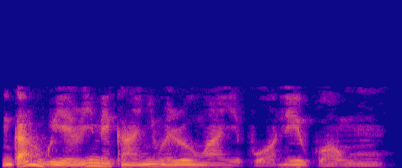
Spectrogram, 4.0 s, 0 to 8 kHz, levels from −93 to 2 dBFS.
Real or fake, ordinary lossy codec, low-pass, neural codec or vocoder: real; AAC, 16 kbps; 7.2 kHz; none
